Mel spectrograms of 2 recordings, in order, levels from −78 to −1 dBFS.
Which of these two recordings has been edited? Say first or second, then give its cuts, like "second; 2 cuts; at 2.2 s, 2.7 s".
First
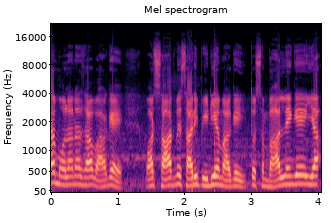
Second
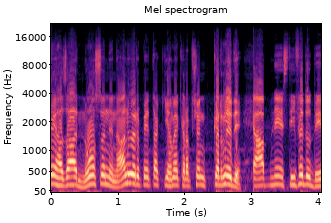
second; 1 cut; at 3.0 s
